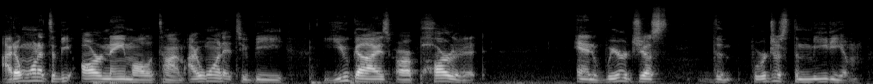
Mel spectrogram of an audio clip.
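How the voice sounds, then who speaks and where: A man's voice: medium pitch, moderate pace. A man hosting a casual podcast, talking in an earnest, rambling, blunt blue-collar way. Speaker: podcast host.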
